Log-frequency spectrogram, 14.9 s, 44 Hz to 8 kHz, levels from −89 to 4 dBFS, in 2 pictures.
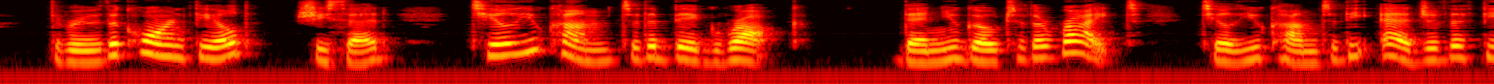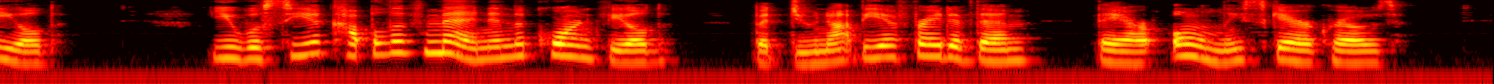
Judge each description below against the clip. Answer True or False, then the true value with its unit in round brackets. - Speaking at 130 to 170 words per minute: False (195 wpm)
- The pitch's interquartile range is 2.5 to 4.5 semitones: False (5.4 semitones)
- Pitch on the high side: True (210 Hz)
